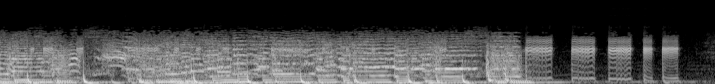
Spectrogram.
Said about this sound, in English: Quack, quack.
